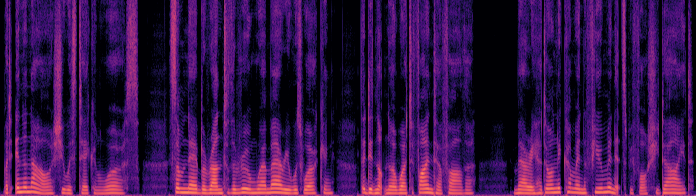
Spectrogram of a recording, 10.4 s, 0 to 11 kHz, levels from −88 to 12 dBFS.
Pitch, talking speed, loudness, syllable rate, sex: 200 Hz, 220 wpm, -19 LUFS, 5.8 syllables/s, female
